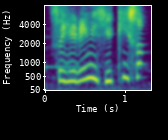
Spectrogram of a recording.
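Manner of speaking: put-on high-pitched curious child; high little kid, rising question. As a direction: ask like a curious nine-year-old. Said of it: "I'm reading in this kid voice".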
